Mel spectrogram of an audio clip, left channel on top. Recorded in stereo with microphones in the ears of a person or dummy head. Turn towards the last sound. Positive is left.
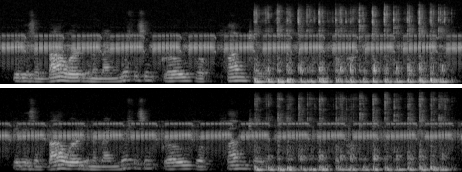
turn(degrees=45)  # may be behind; listen again after turning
